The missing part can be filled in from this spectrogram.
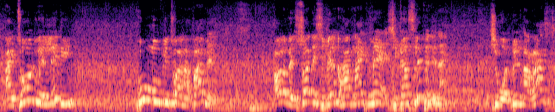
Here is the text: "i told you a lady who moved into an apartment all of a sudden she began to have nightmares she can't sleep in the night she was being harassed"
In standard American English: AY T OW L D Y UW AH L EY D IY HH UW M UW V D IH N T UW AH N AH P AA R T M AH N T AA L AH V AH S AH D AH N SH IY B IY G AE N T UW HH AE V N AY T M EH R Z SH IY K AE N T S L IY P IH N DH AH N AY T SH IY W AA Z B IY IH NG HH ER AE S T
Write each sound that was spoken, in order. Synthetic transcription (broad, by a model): AY T OW L D Y UW AH L EY D IY HH UW M UW V D IH N T UW AH N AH P AA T M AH N T AA L AH V AH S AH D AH SH IY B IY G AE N T UW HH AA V N AY T M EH SH IY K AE N S L IY P IH N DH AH N AY T SH IY W AA Z B IY IH NG HH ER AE S T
